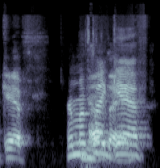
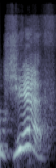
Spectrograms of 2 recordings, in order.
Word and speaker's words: GIF: Hard G. Guh. Hard G, not a soft G.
